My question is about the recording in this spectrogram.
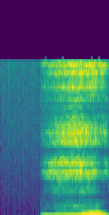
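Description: A person snoring: after a low stretch, one loud snore starts suddenly about a second in and runs on past the end, its pitch dropping slightly as it tails off.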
